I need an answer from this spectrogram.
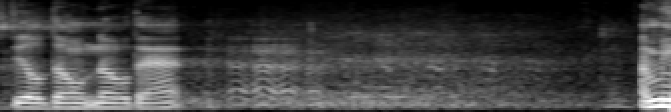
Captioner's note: laughter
